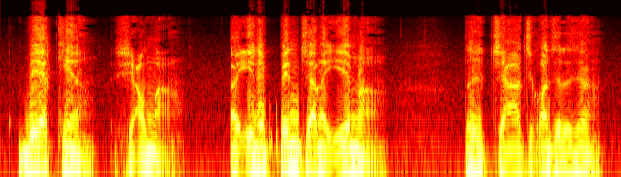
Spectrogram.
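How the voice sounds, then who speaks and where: Vocal fry colors speech delivered at a fairly slow pace with very even loudness and ordinary pitch variation. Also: man, fairly low pitch for a man. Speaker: radio health show host, doctor selling health products. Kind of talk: radio health talk with sales pitch. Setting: radio studio. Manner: animated; rambling, filler-heavy.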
